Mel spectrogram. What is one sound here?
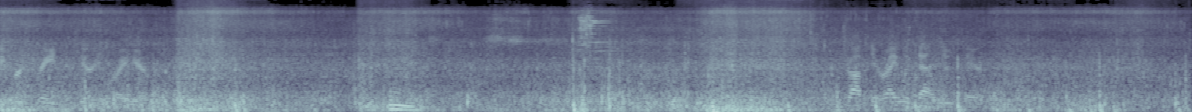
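Sea waves wash and splash against a wooden ship's hull.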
